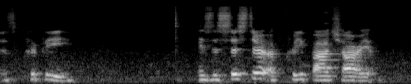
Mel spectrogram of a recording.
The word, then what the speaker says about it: Kripi: The wife of Dronacharya, Kripi, the pronunciation is Kripi, is the sister of Kripacharya.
